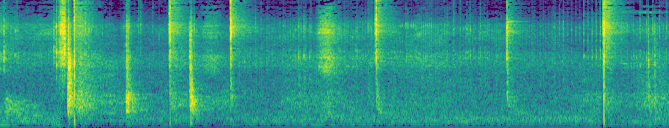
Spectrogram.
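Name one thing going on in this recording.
Spinning tops clash with sharp clacks.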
